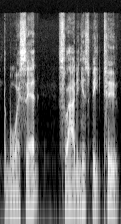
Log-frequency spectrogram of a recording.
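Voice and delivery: ordinary delivery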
